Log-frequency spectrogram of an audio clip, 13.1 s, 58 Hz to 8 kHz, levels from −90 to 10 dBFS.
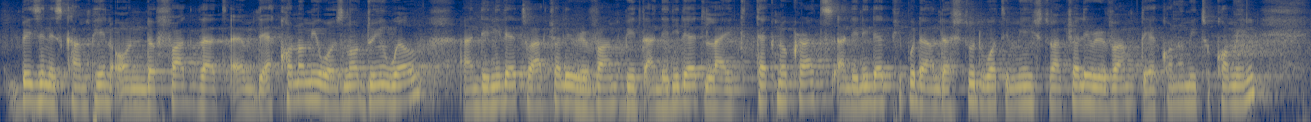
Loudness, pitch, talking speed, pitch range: -21 LUFS, 125 Hz, 195 wpm, 120-130 Hz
